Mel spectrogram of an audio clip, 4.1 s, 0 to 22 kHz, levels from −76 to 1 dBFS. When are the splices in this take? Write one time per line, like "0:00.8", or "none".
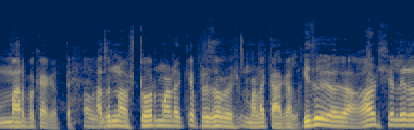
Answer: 0:02.9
